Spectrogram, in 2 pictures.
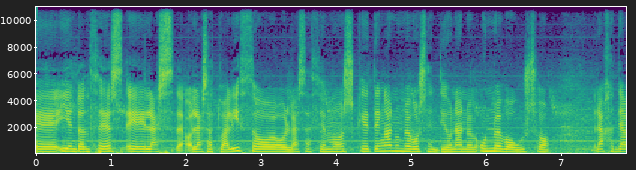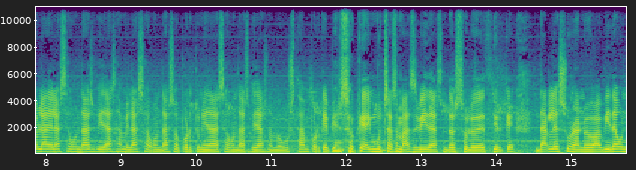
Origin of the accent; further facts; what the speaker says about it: Daroca, Aragon, Spain; Pues yo soy de Daroca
